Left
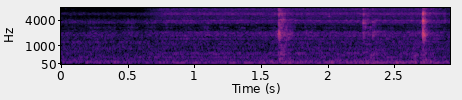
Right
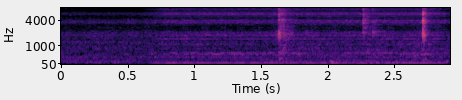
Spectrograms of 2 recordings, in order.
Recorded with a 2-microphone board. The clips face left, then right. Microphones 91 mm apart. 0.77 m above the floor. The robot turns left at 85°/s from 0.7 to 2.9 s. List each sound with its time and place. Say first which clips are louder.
1.6 s a camera shutter: even; 10° right (ahead or behind), 5 m; by 2.8 s 85° left, 5 m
